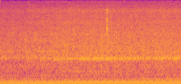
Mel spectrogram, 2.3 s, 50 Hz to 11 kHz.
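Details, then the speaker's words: GM LMM Duramax diesel truck after engine replacement, new muffler; slow crank blamed on batteries drained by light testing: steady, even low diesel clatter at idle, no misses or knocks; ~60 psi oil pressure, charging good, normal. "new muffler sounds good have to double check that light but you can see here we're still holding almost 60 lb of oil pressure we're charging good"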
